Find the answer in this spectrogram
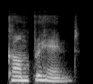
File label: "comprehend", Indian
